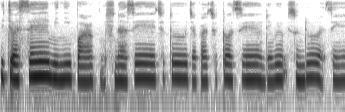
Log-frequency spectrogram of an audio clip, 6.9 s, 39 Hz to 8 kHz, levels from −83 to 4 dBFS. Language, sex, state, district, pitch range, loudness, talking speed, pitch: Nagamese, female, Nagaland, Kohima, 180-195 Hz, -16 LUFS, 115 wpm, 190 Hz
